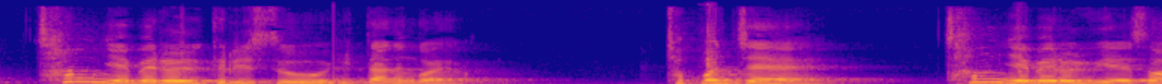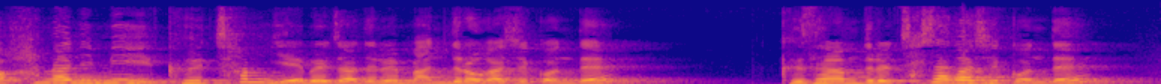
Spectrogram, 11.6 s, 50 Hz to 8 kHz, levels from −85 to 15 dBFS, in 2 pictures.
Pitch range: 135-200 Hz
